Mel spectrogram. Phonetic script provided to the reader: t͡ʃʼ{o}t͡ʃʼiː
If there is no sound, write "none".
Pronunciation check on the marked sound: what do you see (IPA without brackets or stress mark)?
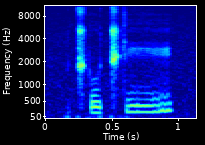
u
